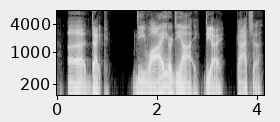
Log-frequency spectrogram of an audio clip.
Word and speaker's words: Dike: It's so traditionally, with Greek pronunciation, the E at the end is it is always said. Okay. And so it's spelled like dike.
